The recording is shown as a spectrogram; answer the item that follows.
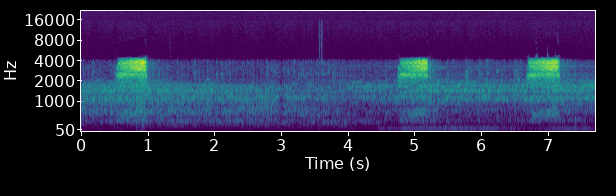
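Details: At night on May 19, 2017, an excited owlet in a nest box gives three short, harsh screeches, the last two close together, over steady background hum.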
